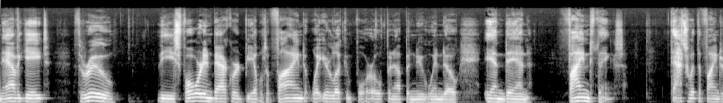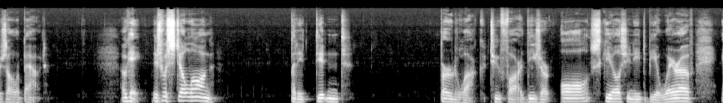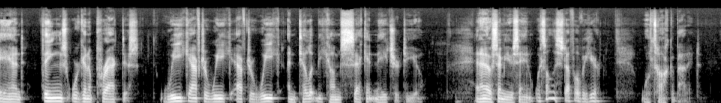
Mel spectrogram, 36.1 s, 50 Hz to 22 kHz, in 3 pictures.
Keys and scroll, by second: 1.4 shift+super+Tab, 6.2 super+n.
